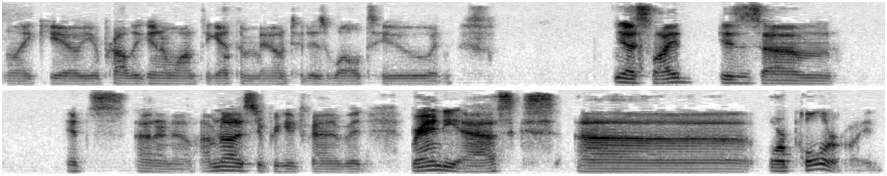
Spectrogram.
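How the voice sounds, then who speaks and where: A man hosting a live stream, tired and starting to lose his voice. His voice sits a little low, and he rambles loosely with plenty of fillers. The stream audio is dull and lo-fi. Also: steady tone, unhurried, sharp tone. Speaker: host. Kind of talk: casual chat on a live stream. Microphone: video call.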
